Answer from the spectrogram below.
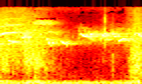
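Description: Birds sing in a forest, a steady layer of thin, high warbling and whistled notes over a soft low rumble, with no voices.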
